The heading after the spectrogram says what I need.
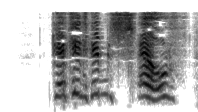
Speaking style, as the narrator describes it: shrieked Bellatrix, over a cackle of mad laughter

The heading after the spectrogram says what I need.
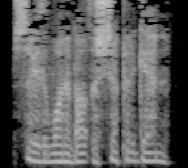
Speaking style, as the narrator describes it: Eivind whispered

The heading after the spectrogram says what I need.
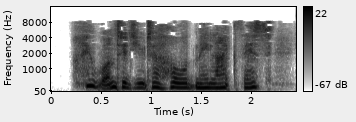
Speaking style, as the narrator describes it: she whispered

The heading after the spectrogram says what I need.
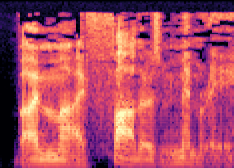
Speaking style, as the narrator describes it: he rumbled savagely

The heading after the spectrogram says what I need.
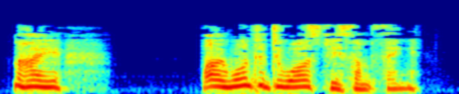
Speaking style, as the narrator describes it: Margaret blurted out eventually

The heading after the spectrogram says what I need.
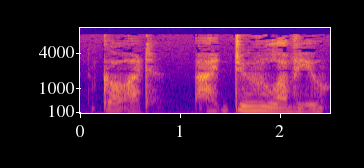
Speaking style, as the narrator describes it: he whispered, as though to himself

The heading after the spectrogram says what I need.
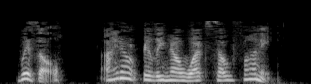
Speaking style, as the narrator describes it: she'd started laughing herself, though she said

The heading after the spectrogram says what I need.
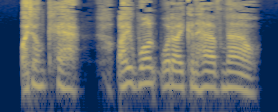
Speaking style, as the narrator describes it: said breathlessly

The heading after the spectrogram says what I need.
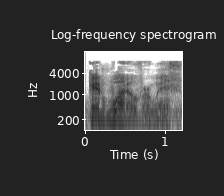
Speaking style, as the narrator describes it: Han growled

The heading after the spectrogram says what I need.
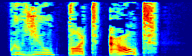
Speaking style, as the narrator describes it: I said to him through clenched teeth

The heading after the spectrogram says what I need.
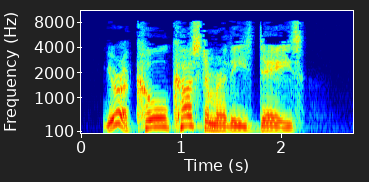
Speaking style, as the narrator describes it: Davy says, his voice scornful

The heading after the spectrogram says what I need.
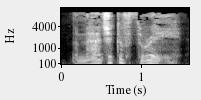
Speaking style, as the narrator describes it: Stephen whispered

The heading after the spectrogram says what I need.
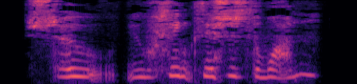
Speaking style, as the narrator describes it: he spoke quietly, his refined accent jarringly out of place

